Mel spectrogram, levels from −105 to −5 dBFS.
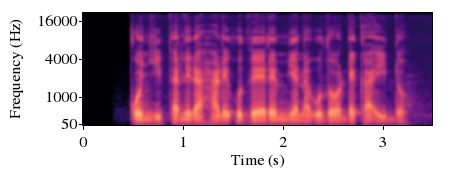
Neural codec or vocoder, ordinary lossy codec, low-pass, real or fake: none; none; none; real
